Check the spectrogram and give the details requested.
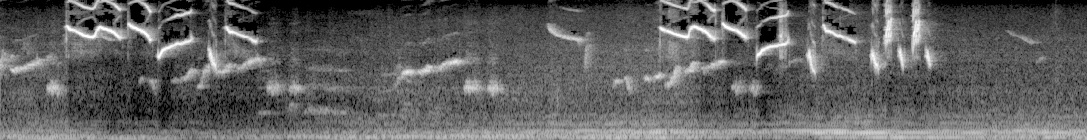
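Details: Orange-headed thrush in North Bali, Singaraja, in loud full song. Rapid bursts of sharp, high, sliding whistles and chirps come in two dense phrases separated by softer warbled notes, with a steady low hum behind.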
